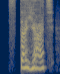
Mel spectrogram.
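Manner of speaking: shouted command. A narrator's reading. Heroine halting the warriors with a shout. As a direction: stop them with one cry. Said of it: "закричала я".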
